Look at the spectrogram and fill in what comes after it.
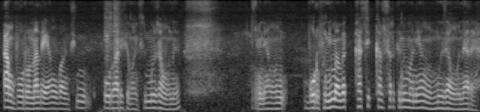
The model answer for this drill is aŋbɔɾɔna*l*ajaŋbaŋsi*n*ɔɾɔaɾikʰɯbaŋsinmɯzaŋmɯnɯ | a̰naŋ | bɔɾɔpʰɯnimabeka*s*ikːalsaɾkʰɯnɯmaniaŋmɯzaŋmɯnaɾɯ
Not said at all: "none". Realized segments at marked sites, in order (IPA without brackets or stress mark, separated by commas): l, n, s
